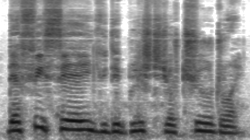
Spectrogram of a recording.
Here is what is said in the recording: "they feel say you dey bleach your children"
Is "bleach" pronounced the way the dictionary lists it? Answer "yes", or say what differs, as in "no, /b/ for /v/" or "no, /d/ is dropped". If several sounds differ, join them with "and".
no, /s/ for /tʃ/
